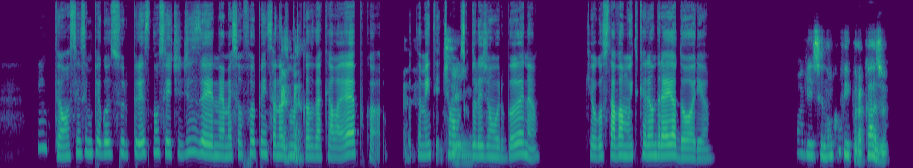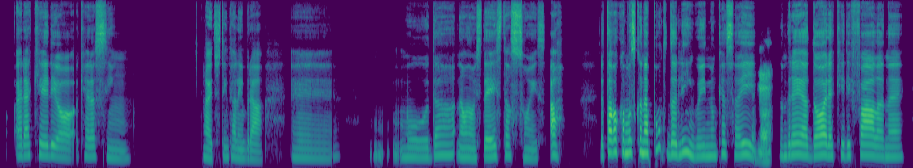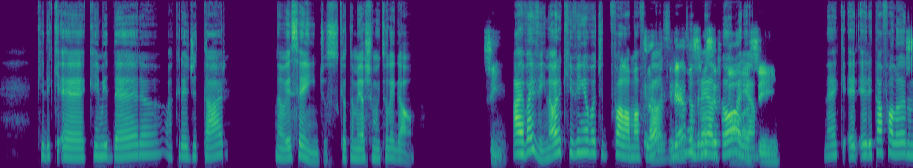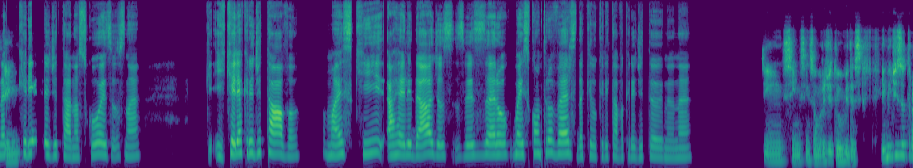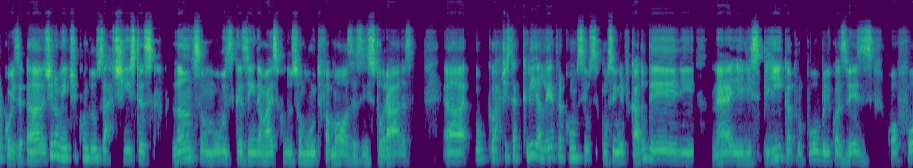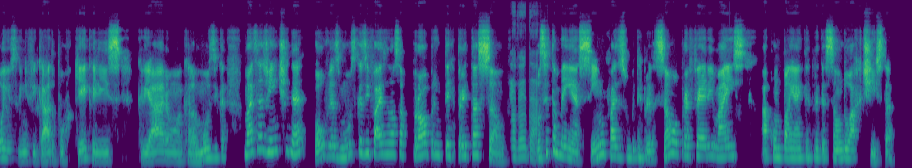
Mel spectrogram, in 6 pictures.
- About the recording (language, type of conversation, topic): Portuguese, podcast, Tem alguma música que te lembra o seu primeiro amor?
- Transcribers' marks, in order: giggle; singing: "Muda"; unintelligible speech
